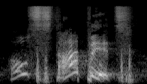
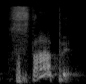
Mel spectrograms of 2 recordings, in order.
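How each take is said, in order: First: High, drawn-out "oh, stop it"; exaggerated "stop it". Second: High, soft "stop it"; demonstrated command. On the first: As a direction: stretch it out slowly and playfully high. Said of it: "Now say it like this". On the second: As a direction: say "stop it" high and lightly, without force. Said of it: "turn to your neighbor and say". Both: Shown as a demonstration.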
